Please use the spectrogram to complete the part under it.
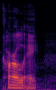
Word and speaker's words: Carley: Carly? Carley, Lyra corrects me, pronouncing it Carl A.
